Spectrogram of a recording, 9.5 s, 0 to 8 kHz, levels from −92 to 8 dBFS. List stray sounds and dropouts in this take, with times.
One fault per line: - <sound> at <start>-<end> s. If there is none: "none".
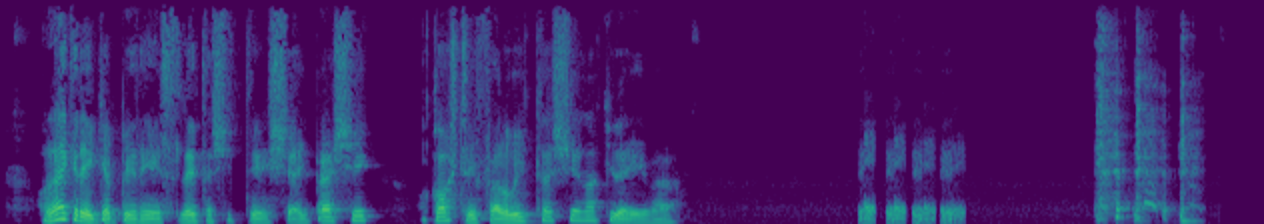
- laugh at 6.4-7.2 s
- cough at 8.2-9.1 s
